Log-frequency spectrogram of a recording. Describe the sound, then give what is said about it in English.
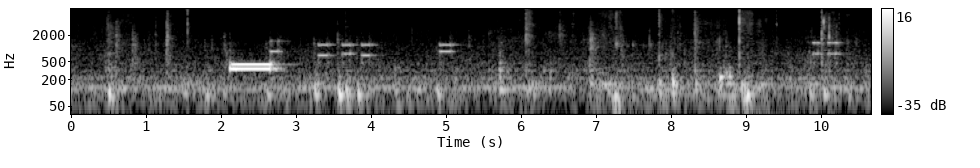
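A phone number being dialed: a longer tone, then short touch-tone beeps pressed in uneven bursts with pauses between them, over faint room noise and no talking. “I got a phone number here I can call.”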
